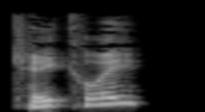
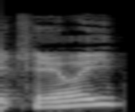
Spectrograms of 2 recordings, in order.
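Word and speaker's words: Keighley: When I interviewed Tony Collins, he pronounced it Keekly, but I feel like I can't say it properly with my Australian accent. So I'm going to say Keely, with the understanding that I know that is wrong, but please don't bombard me with emails about it.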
